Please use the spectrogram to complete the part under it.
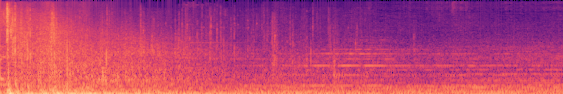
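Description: A Confringo blasting curse explodes in Hogwarts Legacy with a loud booming burst at the start that fades into a long rumbling tail, alone with no talk.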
